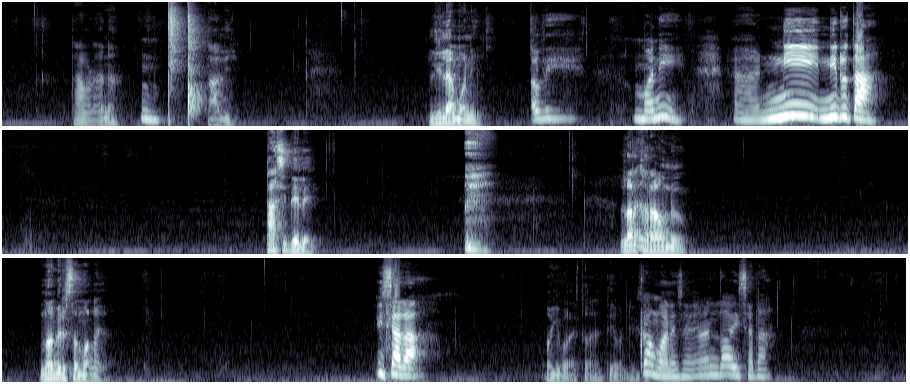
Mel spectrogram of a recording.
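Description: A young man talks calmly close to a lapel microphone.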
